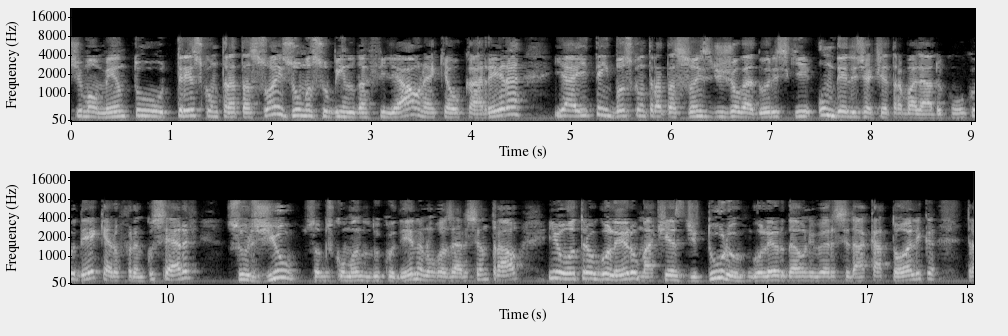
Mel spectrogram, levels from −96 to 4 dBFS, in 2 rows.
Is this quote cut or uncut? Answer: cut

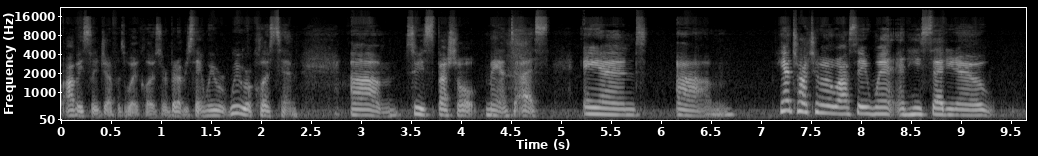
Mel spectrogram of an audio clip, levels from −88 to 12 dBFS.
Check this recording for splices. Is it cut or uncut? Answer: uncut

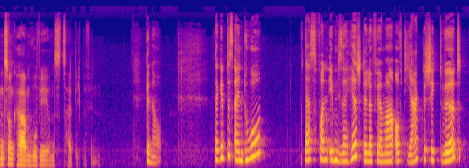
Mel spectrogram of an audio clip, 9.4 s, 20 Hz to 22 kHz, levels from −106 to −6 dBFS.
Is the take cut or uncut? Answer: cut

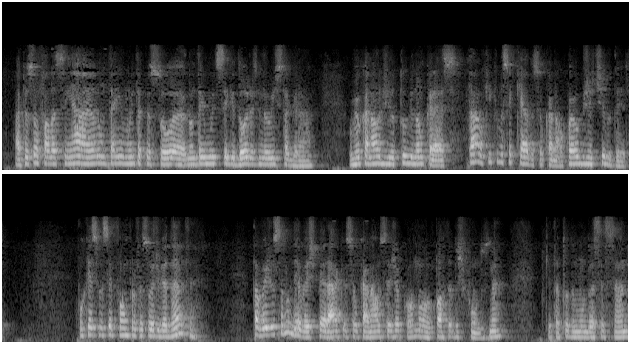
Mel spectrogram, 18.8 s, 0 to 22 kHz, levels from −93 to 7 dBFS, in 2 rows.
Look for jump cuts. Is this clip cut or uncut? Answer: uncut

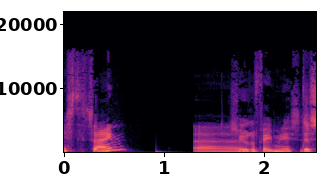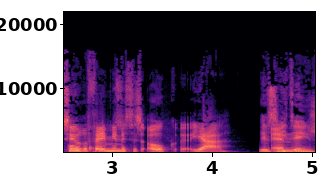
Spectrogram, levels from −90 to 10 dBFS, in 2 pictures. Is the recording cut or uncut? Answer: uncut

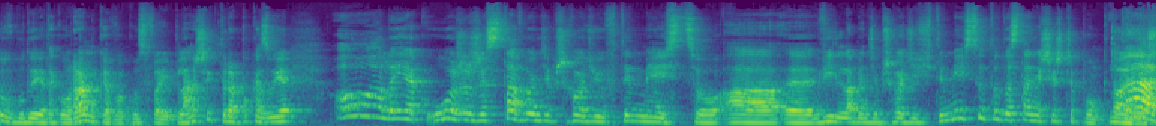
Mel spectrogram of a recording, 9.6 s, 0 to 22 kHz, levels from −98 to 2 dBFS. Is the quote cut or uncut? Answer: uncut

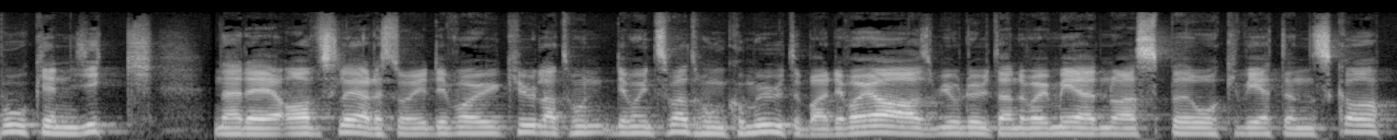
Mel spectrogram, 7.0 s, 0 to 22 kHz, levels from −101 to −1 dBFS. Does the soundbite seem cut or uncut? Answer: uncut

